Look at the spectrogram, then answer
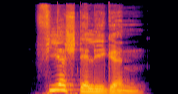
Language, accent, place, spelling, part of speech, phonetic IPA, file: German, Germany, Berlin, vierstelligen, adjective, [ˈfiːɐ̯ˌʃtɛlɪɡn̩], De-vierstelligen.ogg
- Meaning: inflection of vierstellig: 1. strong genitive masculine/neuter singular 2. weak/mixed genitive/dative all-gender singular 3. strong/weak/mixed accusative masculine singular 4. strong dative plural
